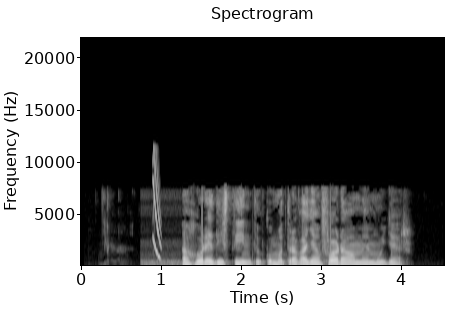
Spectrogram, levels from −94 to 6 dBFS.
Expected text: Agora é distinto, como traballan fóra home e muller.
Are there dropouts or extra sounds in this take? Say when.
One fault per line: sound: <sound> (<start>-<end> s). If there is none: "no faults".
sound: chirp (0.9-1.0 s)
